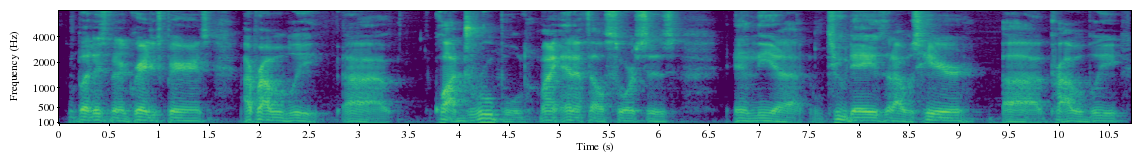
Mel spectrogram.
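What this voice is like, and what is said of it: Scratchy, strained voice. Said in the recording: “my voice is scratchy, it's because I've been yelling in bars”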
